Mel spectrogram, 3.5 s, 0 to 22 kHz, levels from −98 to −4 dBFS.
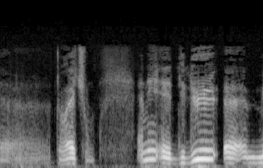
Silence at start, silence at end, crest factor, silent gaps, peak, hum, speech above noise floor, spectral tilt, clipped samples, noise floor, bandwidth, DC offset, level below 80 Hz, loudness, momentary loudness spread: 0 s; 0 s; 16 dB; none; -6 dBFS; none; 20 dB; -7.5 dB/octave; under 0.1%; -40 dBFS; 7.2 kHz; under 0.1%; -42 dBFS; -21 LUFS; 22 LU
